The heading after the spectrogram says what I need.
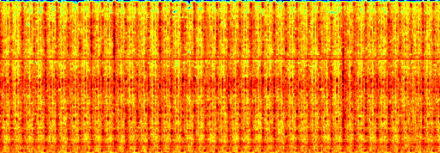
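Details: CNY computer embroidery machine in for service; at first its motor (dinamo) would not turn at all and the bobbin case was missing. Quick, steady needle clatter about three beats a second over an even hum as it finishes one colour; normal stitching, judged very good.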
